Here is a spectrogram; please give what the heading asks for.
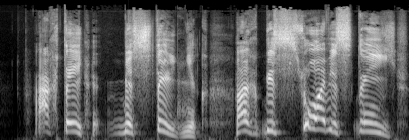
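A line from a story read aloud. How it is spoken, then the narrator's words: Many mosquitoes squeaking uproar. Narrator (Russian): запищали все комары разом и подняли ужасный гвалт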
